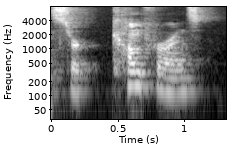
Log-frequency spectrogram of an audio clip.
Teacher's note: So here we see again, the stressed syllable is the first one of most of these words, but in circumference, the second syllable is the stressed syllable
